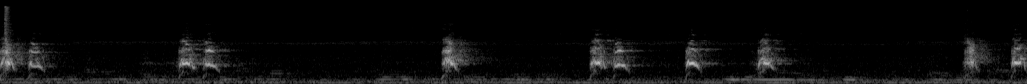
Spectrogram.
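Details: Barking dog directing repeated short, hoarse barks at deer, mostly in quick doubles, coming every one to two seconds over a soft low background hum.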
